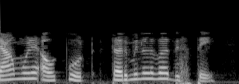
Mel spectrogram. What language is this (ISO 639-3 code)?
mar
